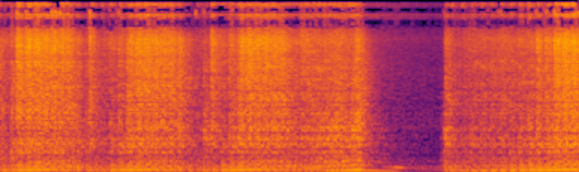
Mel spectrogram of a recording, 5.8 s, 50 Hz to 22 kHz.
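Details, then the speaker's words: MK1 VW Rabbit with a freshly swapped 07K 2.5L five-cylinder, just started: runs rough and lumpy, sags almost to stalling, then catches and picks back up. A large vacuum leak is suspected. Hanging idle and surging. "It sounds like it has a giant vacuum leak. Yeah, it's like cuz cuz it dies and then it like comes back."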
